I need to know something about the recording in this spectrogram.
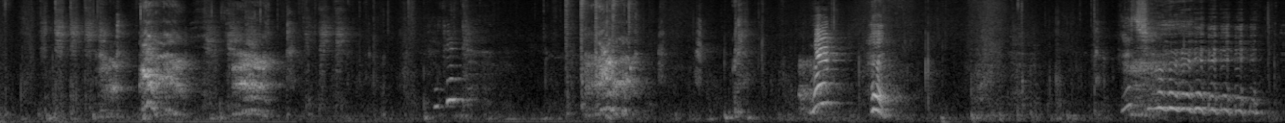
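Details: New Pomeranian puppy with a fuzzy teddy-bear face giving a string of short, high yips and whiny squeals scattered across the recording, several rising then falling. People talk quietly in Vietnamese between the calls.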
